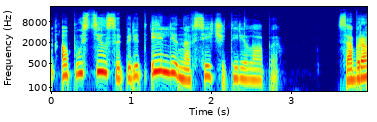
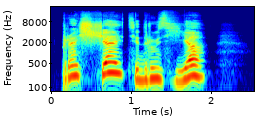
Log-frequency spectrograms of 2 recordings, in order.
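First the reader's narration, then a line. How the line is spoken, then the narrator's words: Roaring lion. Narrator (Russian): проревел лев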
